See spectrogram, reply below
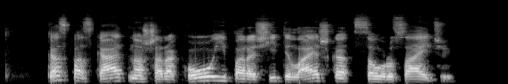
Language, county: Lithuanian, Vilnius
